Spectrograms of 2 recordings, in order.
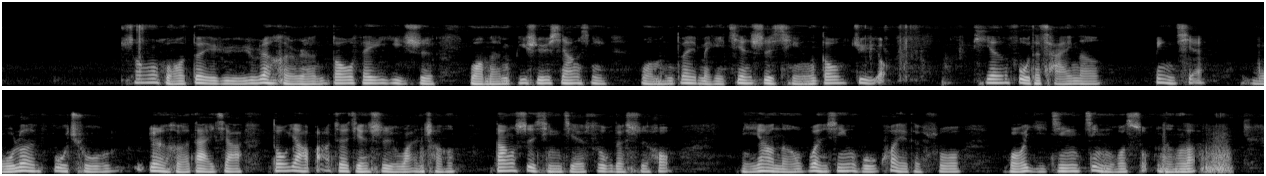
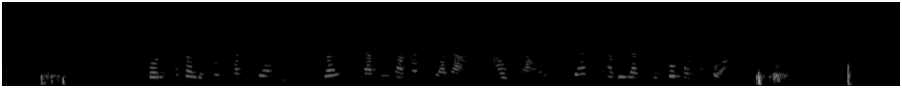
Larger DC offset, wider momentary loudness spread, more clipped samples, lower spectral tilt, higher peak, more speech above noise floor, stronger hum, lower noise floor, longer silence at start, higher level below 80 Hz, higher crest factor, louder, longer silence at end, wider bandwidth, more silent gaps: neither; about the same, 9 LU vs 11 LU; neither; second, -6 dB/octave vs -9.5 dB/octave; first, -2 dBFS vs -18 dBFS; first, 41 dB vs 36 dB; neither; second, -63 dBFS vs -86 dBFS; first, 1.2 s vs 0.4 s; first, -66 dBFS vs -86 dBFS; second, 20 dB vs 32 dB; first, -23 LUFS vs -51 LUFS; second, 0.15 s vs 0.5 s; first, 7.8 kHz vs 4.6 kHz; neither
